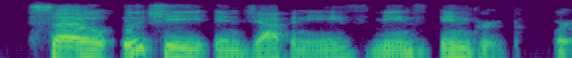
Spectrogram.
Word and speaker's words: Uchi: a business, and you have this website called Uchi, if I say it right, right? That's correct. Why that website and why that name? So Uchi in Japanese means in-group or inner circle.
